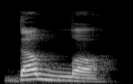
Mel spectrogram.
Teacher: sebelum Allah baris atas kena baca tebal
